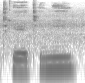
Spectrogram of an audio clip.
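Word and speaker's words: Teatime: character called te timy Mr teimi which is Mr tea time it's spelled tea time it's one of my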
